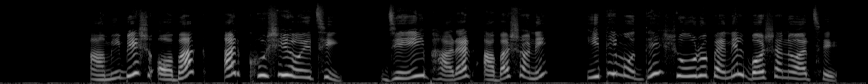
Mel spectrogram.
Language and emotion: Bengali, surprised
